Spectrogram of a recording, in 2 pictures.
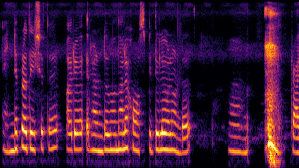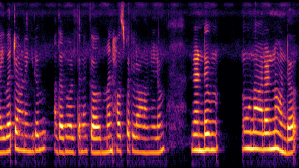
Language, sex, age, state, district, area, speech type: Malayalam, female, 45-60, Kerala, Palakkad, urban, spontaneous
